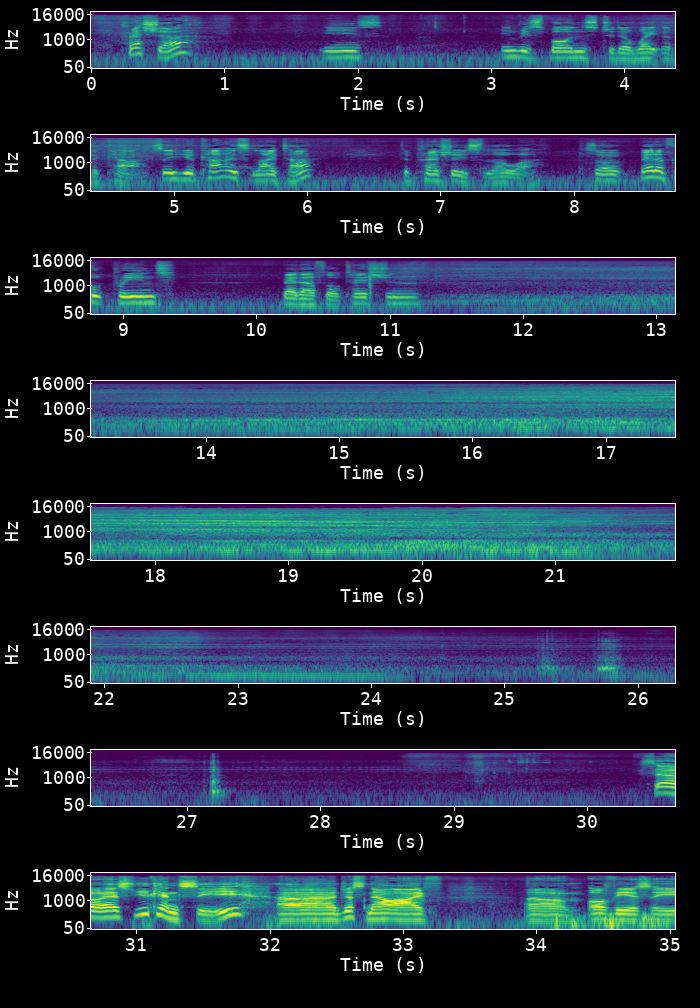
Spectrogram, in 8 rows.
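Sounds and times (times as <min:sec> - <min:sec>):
engine working hard: 0:10.8 - 0:30.0.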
